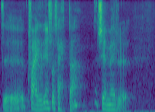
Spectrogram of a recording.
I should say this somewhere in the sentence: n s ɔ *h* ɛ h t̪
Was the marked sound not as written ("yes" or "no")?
yes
